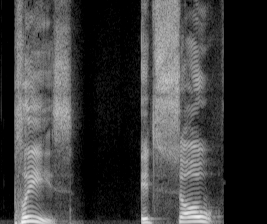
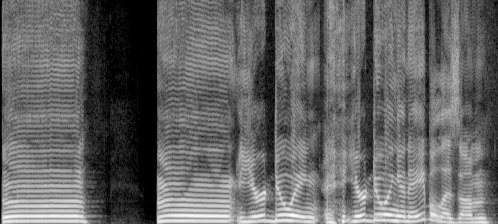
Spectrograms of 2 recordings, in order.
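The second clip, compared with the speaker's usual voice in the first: mocking condescension; 5 semitones higher, 4 dB louder, much slower than usual. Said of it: "trying to be like".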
